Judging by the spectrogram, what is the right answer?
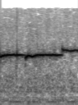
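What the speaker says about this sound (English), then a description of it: "How about whistling the tune that you like best of all?" A person whistles a favourite tune, one clear sustained note shifting slightly in pitch, close and fairly loud with no talk.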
